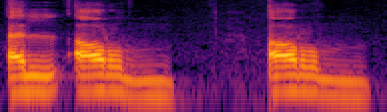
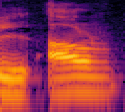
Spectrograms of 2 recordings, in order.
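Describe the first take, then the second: First: "الأرض" with a heavy R and a sustained, audible ض; exaggerated Dad. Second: "الأرض" stopped on the R, the ض unheard; missing Dad. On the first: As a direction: let the sound run on in the ض of "أرض". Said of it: "بحاول أبالغ في صوت الضاد". ("الأرض" بمبالغة في صوت الضاد) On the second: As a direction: imitate the error: lose the last sound of "الأرض". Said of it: "مفيش ضاد بتطلع خالص". ("الأرض" من غير صوت الضاد) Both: Shown as a demonstration.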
